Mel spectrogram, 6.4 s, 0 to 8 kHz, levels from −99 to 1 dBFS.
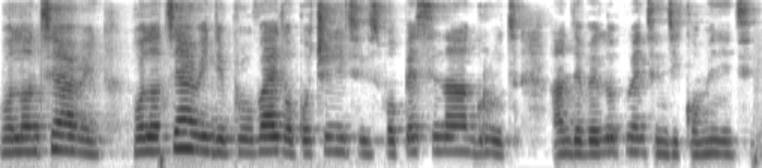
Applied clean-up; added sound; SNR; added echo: neural mask model DeepFilterNet 3.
